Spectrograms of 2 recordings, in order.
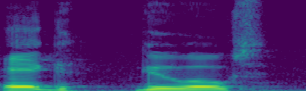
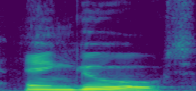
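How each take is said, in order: First: The first syllable is a hard 'egg' sound. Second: The first syllable is a nasal 'ang' sound. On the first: The speaker calls it wrong. "It's spelled E-G-G-U-O-S, like egg-guos" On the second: The speaker calls it right. "you pronounce it as though it's spelled E-N-G"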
